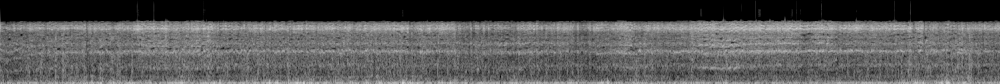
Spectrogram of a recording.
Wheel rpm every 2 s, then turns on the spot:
220, 220, 230, 220, 230.
none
